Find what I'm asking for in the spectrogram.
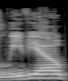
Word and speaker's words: Livio: Like, my name is like, it's pronounced Livio, but some of my best friends say Livio.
